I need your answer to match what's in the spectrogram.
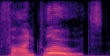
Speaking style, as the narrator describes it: said the first

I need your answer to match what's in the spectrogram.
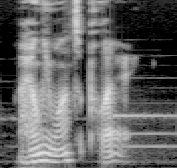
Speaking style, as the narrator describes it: I whispered

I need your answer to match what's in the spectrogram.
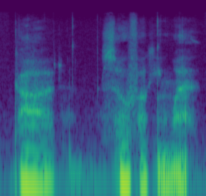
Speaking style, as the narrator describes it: hear him rasp out

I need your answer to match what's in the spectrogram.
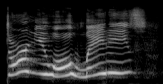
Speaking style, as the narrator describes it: She cried

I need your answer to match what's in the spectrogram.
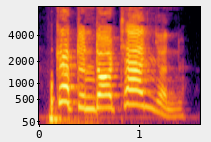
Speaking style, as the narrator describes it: cried the king

